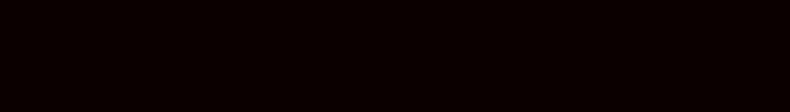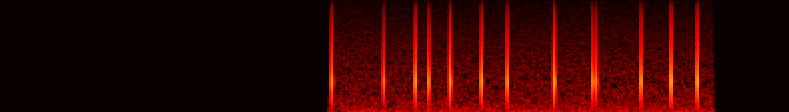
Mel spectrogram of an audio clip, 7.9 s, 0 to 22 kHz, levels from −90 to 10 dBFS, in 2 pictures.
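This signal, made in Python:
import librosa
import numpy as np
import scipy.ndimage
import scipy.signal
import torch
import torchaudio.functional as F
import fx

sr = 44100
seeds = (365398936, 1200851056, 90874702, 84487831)

y = fx.rain(sr, seeds[0], length_s=1.92, drops_per_s=6.9, hz=1100.0, bed_db=-22.0)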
